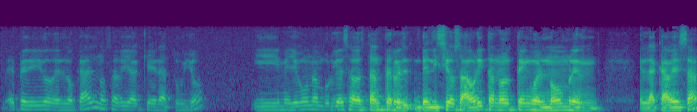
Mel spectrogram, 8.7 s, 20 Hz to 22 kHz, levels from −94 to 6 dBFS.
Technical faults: automatic gain falling

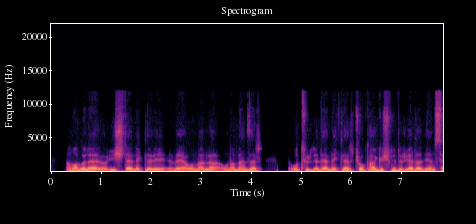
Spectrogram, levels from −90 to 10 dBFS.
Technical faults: none

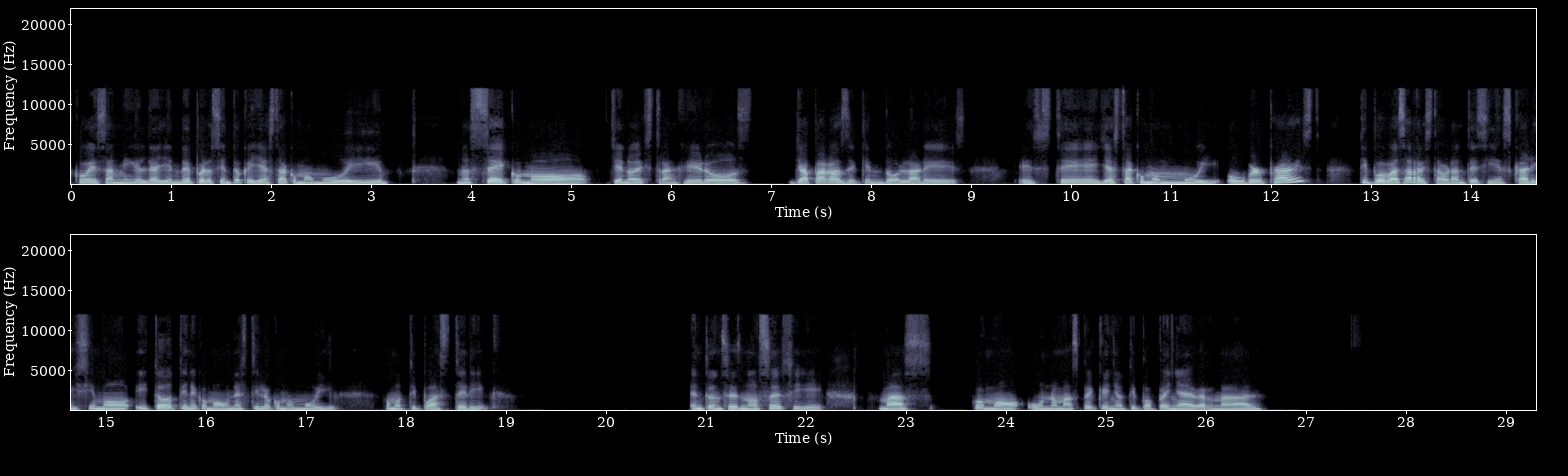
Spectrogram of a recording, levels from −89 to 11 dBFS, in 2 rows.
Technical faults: none

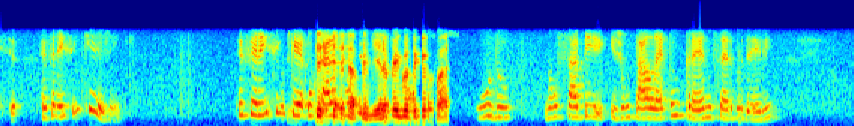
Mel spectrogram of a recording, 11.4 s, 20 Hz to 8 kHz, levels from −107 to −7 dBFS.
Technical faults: packet loss with pitch repetition; speech suppressed in double talk

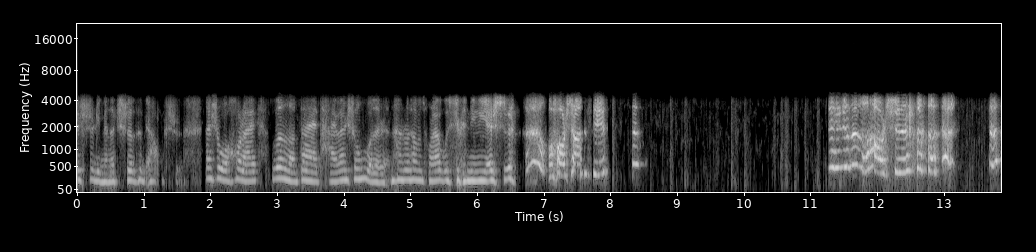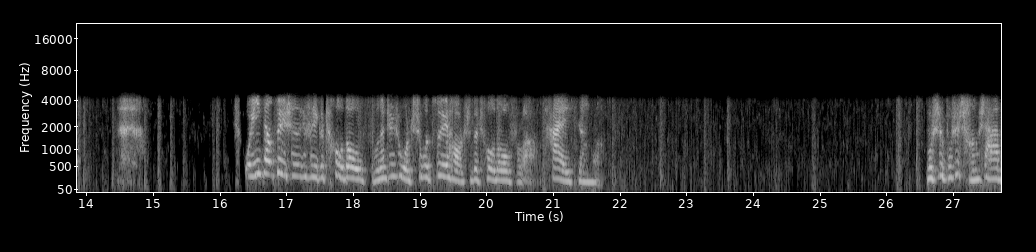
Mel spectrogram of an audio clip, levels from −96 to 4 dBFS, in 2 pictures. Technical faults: overdone noise removal; Opus voice compression

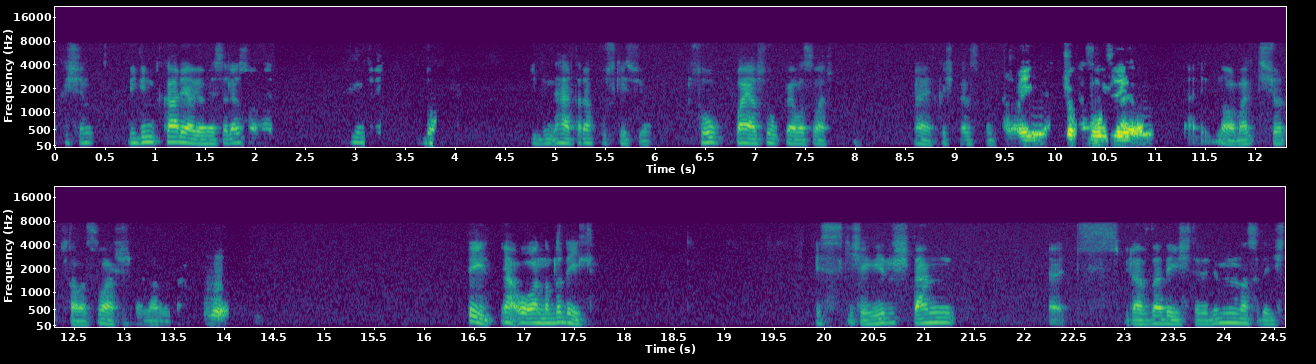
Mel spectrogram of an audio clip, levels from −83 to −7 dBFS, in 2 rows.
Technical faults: speech suppressed in double talk; other side's voice leaking through

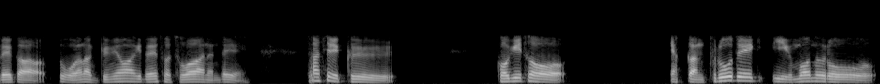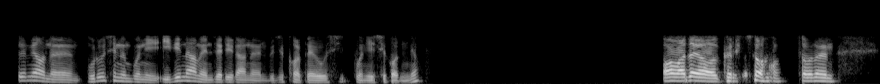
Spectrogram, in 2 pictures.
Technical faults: AMR rate drop

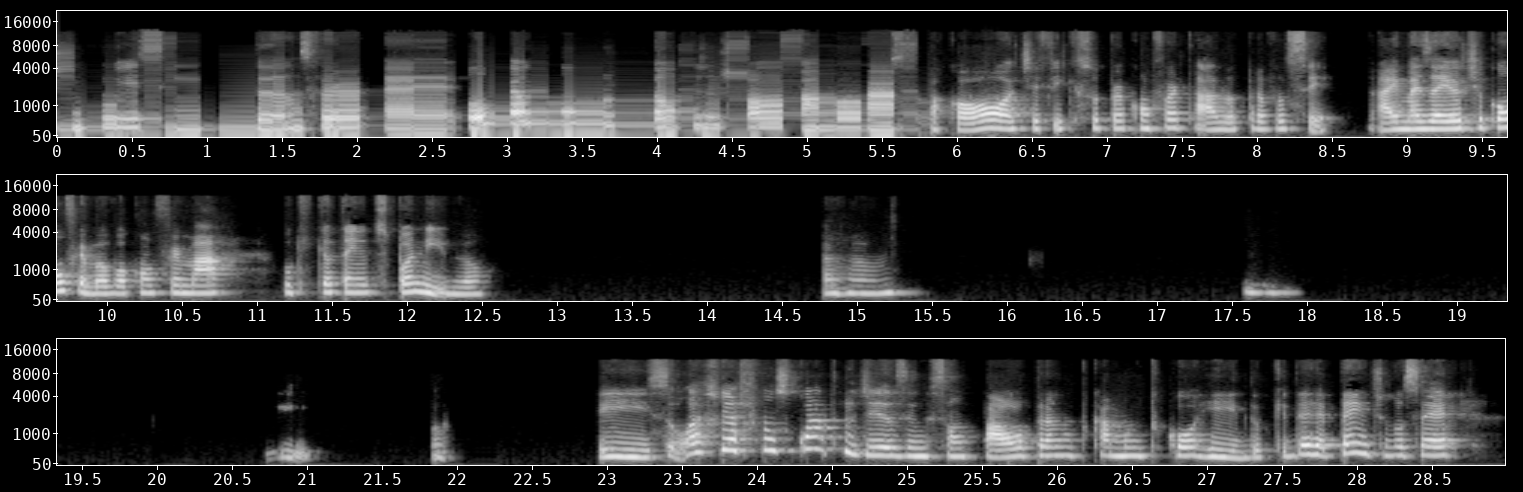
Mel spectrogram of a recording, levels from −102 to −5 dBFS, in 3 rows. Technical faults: robotic sound from repeated short buffers

